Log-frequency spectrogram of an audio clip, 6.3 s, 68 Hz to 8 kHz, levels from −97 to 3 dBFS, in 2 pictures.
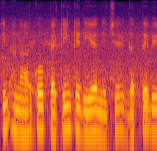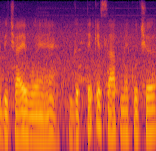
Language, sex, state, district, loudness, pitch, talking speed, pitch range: Hindi, male, Chandigarh, Chandigarh, -18 LUFS, 120 Hz, 160 wpm, 110-130 Hz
